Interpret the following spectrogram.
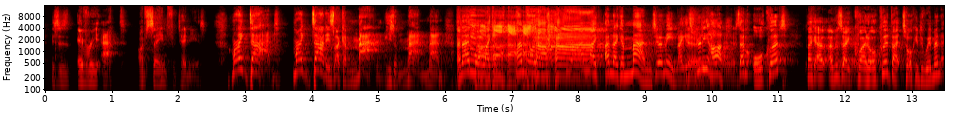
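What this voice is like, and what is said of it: Imitates an English stand-up comedian. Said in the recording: “my impression of an English stand-up comedian at the Melbourne Comedy Festival”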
